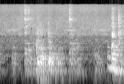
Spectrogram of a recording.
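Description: Metal spatula stirring and scraping food frying in a wok over a steady sizzle, with two sharper scrapes against the pan.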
